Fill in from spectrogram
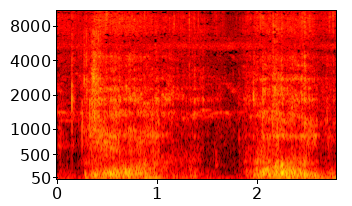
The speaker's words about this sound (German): So hört es sich an, wenn Kakaobohnen getrocknet und dabei mit dem Rechen gewendet werden.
